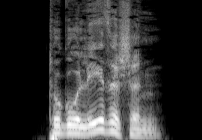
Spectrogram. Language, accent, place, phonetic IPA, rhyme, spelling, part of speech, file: German, Germany, Berlin, [toɡoˈleːzɪʃn̩], -eːzɪʃn̩, togolesischen, adjective, De-togolesischen.ogg
- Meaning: inflection of togolesisch: 1. strong genitive masculine/neuter singular 2. weak/mixed genitive/dative all-gender singular 3. strong/weak/mixed accusative masculine singular 4. strong dative plural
